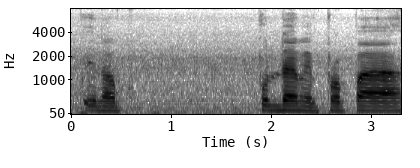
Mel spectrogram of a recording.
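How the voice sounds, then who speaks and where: Speaking with a Nigerian accent, a man with a medium-pitched voice has a bright, sharp tone and fairly even intonation. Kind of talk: unscripted commentary on a makeup tutorial. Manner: hesitant, unhurried.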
